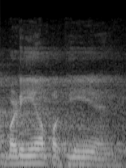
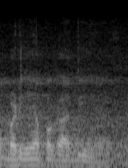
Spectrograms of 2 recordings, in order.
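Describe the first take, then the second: First: Said in the usual way. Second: Put-on lower, softer sulky child's complaint. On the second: Boy sulks to his mother about the dinner, lower and softer whine. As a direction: grumble it like a disappointed boy. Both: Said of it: "اماں کیا پکا دیا یار".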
